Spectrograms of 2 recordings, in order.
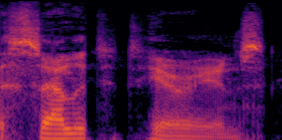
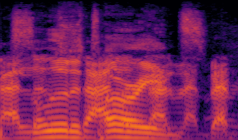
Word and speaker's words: salutatorians: So if you add up the valedictorians and the salutatorians, that means you need to work on your pronunciation of that word, by the way, dude. Salutatorians.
